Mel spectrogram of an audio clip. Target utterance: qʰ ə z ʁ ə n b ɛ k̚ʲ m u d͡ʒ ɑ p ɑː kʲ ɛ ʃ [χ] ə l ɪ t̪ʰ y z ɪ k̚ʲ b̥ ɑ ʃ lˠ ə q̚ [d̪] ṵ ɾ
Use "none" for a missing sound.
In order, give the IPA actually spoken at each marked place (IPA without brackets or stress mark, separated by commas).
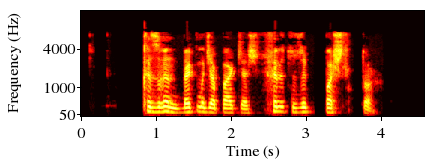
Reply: χ, t̪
